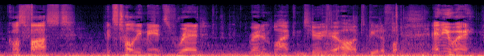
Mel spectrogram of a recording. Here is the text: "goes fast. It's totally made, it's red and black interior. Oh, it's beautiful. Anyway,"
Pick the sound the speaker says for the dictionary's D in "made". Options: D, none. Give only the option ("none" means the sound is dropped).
none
